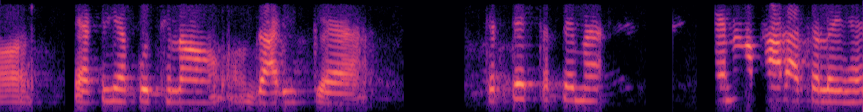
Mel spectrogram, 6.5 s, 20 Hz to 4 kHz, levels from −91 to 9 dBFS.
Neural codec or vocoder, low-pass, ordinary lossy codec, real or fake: none; 3.6 kHz; none; real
